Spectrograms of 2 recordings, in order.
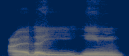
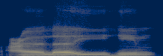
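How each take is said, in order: First: The vowel is clipped short and rushed. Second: The vowel is held for its full length. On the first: The speaker calls it wrong. "bukan 'alaihim" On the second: The speaker calls it right. "fathahnya sempurna"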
